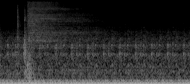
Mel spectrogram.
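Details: School bus being converted to an RV, in gear with the brake released and no accelerator applied: steady, deep diesel idle with a constant low drone and a brief hiss near the start. The engine idles evenly and sounds normal.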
